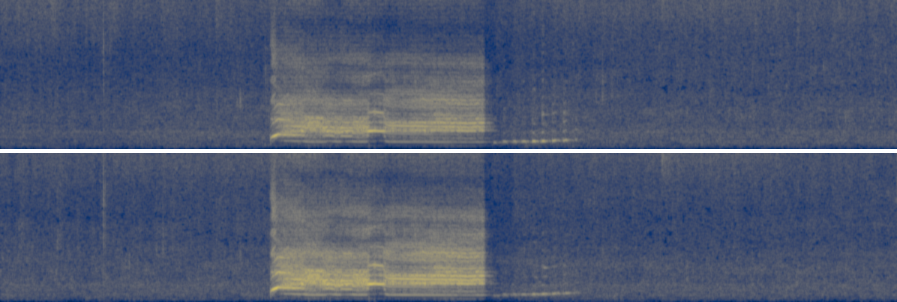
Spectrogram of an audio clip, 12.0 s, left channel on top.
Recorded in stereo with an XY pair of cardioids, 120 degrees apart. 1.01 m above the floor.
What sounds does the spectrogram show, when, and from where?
1.3 s scissors: 20° right, 1.8 m
3.6 s a scream: 35° right, 0.9 m
6.6 s laughter: 45° left, 3.5 m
